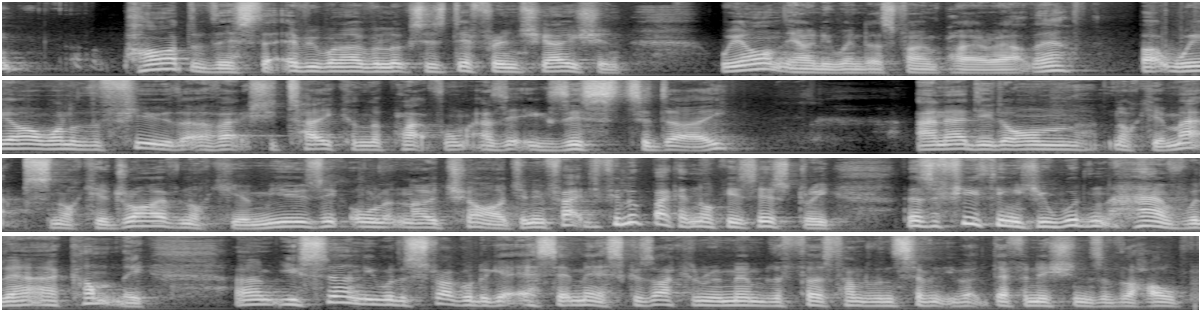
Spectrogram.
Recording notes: Last week we held the first public '361 Live' event "Mobile Question Time" sponsored by Nokia and LBi at LBi's HQ on Brick Lane in London.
